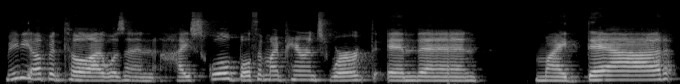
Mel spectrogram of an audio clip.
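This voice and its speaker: A woman raised in Spain who is a guest on a podcast. Her voice is bright and sharp. She answers reflectively, pausing and correcting herself as she works through her thoughts. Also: mid-range voice, steady tone. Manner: thoughtful, hesitant, with fillers and self-corrections. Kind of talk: podcast interview.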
